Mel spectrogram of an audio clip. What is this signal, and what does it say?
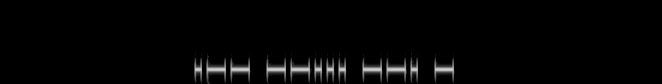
Morse code, heard as a keyed tone, about 20 wpm, 700 Hz. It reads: W7GT
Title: USA Call Signs - 4 Characters - Repeated 3x - 20wpm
